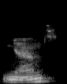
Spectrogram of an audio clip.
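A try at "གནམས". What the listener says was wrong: Nam. Don't pronounce the S in that one.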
